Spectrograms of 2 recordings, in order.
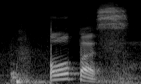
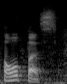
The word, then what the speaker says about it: opus: Opus, this is how it's pronounced. O, right, you see the underline here, which means stress. Opus.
